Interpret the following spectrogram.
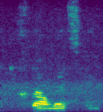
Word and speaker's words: Khmelnytsky: So this is just the way it's written in Polish, and if you understand Polish phonetics, you'll know that it's pronounced Khmelnytsky, which is also not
